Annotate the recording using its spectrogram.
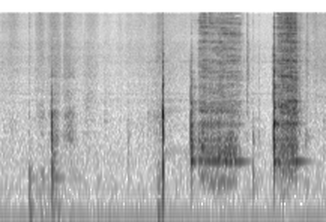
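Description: A knife tapping lightly on a wooden cutting board as green olives are sliced, with one sharper knock about halfway. Then two rasping scrapes follow as the sliced olives are scraped off the wooden board into a bowl.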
